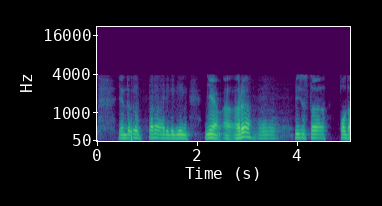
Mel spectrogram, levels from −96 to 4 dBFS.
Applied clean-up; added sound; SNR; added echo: neural mask model DeepFilterNet 3.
